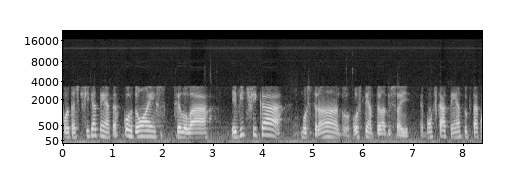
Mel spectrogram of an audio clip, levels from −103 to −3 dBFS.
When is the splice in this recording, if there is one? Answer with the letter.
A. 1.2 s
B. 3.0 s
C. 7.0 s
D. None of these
D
